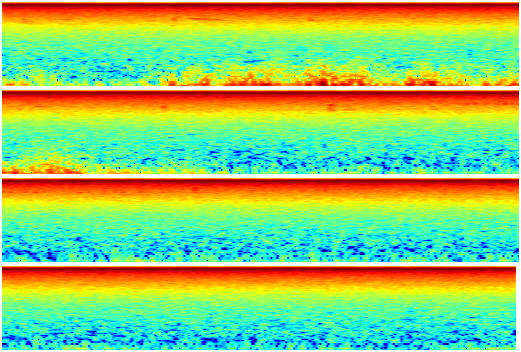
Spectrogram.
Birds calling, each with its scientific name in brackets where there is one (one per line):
Rock Wren (Salpinctes obsoletus)
White-crowned Sparrow (Zonotrichia leucophrys)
